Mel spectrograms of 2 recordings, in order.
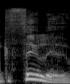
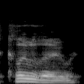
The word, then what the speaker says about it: Cthulhu: Oh, somebody commented said, "Oh, it's a nice song, but you pronounce Cthulhu wrong." Because I think most people say Cthulhu, right? Well, if you let talk to Josie, it's Clulu, but I think it's more guttural.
